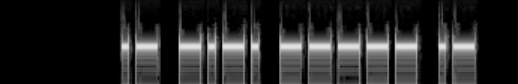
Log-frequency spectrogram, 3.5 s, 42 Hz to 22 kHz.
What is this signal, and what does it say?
Morse code, heard as a keyed tone, about 25 wpm, 700 Hz. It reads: AC0A
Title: NA SOTA Chaser Callsigns 25wpm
